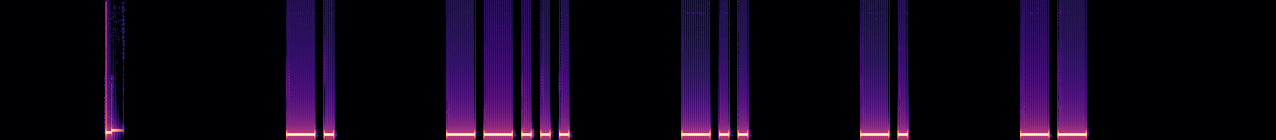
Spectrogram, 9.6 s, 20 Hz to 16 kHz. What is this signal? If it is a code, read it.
Morse code, heard as a keyed tone, about 17 wpm, spaced as for 8 wpm, 700 Hz. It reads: N7DNM
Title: USA Call Signs - 5 Characters - 4x Character Spacing - 17wpm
